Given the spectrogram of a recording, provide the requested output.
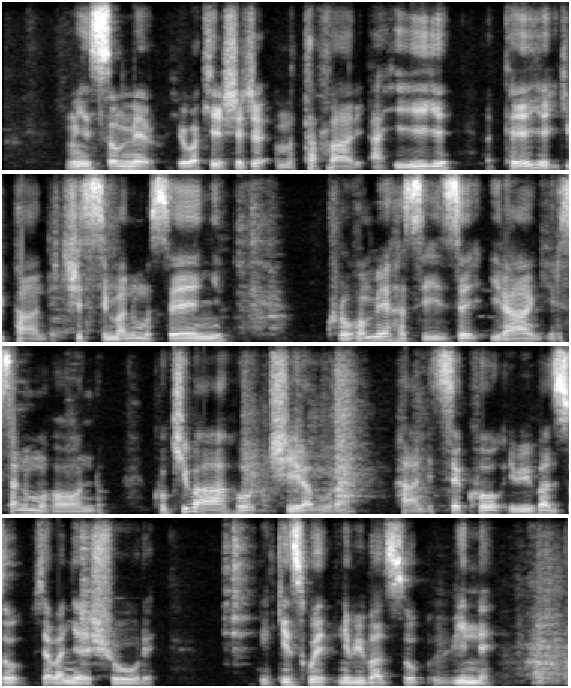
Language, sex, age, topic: Rundi, male, 50+, education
